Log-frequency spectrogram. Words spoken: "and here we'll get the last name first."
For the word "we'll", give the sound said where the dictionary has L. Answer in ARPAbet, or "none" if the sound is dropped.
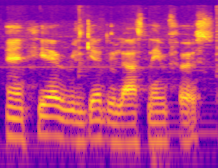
L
